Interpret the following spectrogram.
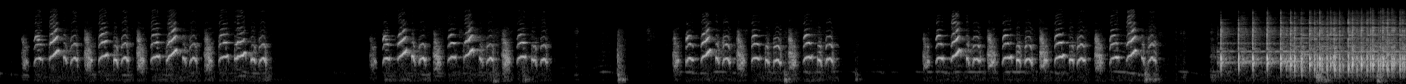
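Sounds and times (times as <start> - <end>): animal yipping: 0.2 - 2.8, 3.7 - 5.6, 6.7 - 8.4, 9.2 - 11.6.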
